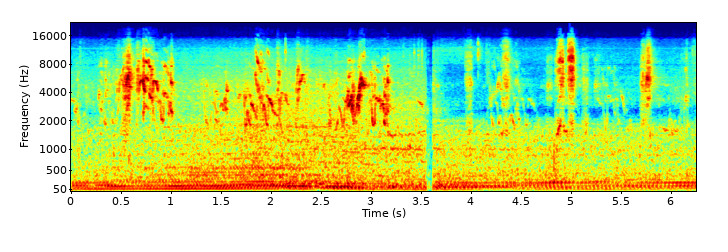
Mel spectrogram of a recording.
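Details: Caged Sunda white-eye in a small aviary on 1 November 2024, giving scattered clusters of sharp high chirps and twitters between quieter pauses, with a low hum underneath.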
